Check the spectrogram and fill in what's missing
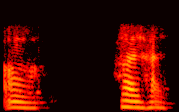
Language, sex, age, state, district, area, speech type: Assamese, female, 60+, Assam, Udalguri, rural, conversation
